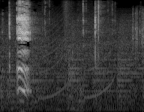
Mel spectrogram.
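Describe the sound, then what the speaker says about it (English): One person hiccups during a Project M game session on Wii, a sharp loud burst at the start followed by a fainter catch and soft breathy sounds. "Thanks for giving me the hiccups, by the way."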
